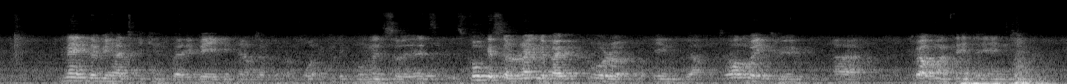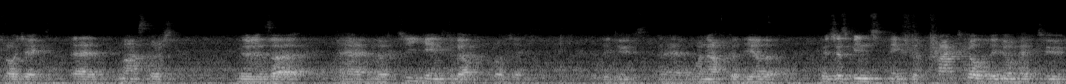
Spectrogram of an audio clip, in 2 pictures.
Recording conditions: live audience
